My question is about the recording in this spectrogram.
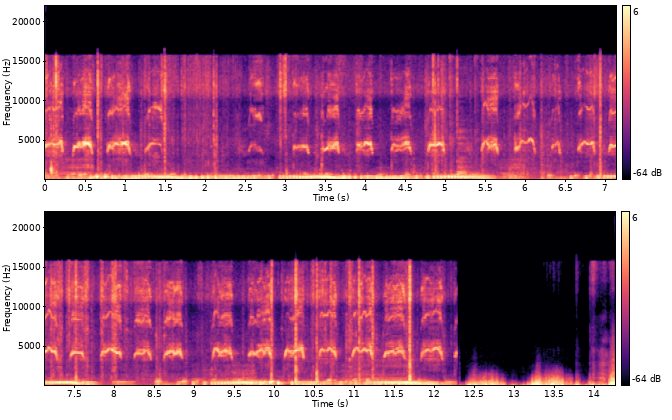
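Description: Adult male domestic pigeon cooing over and over, each coo about a second long and rising and falling, with a fast, even high chirping above it. Near the end the cooing stops and a few low thumps take over.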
